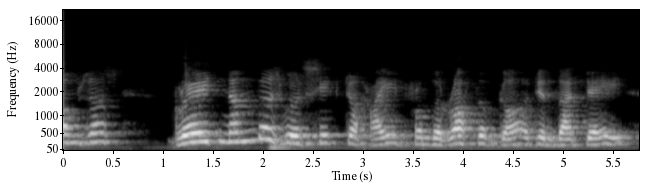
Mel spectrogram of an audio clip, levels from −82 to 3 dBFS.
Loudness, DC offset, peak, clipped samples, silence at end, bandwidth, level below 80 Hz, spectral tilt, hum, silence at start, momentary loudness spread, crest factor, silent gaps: -16 LUFS; under 0.1%; 0 dBFS; under 0.1%; 0.1 s; 4.2 kHz; -62 dBFS; -11 dB/octave; none; 0 s; 11 LU; 16 dB; none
